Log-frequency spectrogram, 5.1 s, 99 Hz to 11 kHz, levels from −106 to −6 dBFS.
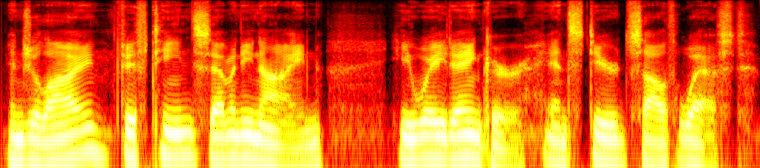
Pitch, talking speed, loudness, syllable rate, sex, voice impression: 110 Hz, 130 wpm, -14 LUFS, 4.4 syllables/s, male, very masculine, slightly old, thick, muffled, calm, friendly, reassuring, elegant, slightly kind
